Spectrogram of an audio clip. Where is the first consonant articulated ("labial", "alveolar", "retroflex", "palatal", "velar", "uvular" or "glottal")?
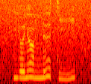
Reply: palatal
